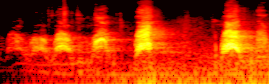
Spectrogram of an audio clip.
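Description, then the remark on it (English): A dog barks repeatedly in a quick, uneven series of sharp yaps, the last few louder, with a low background rumble underneath, as a county worker knocks on doors. “knocks on doors, avoids dogs, and just generally chats people up.”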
